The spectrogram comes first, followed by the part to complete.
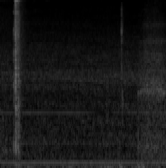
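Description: Quiet room tone with a steady low hum, broken by one short, sharp click about a quarter second in and a faint tick about a second and a half in.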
